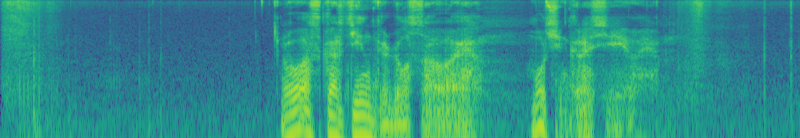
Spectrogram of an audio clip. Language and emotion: Russian, sad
